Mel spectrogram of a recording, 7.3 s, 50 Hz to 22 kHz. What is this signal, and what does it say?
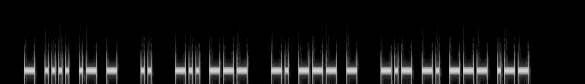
Morse code, heard as a keyed tone, about 28 wpm, 700 Hz. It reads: THAT I DO NOT KNOW
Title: Sets of 5 Words Encore2 28wpm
